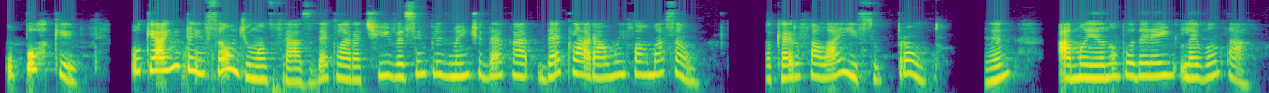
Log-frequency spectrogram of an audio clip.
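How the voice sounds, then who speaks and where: A woman's voice: fairly high pitch, vocal fry, darkish tone. A woman teaching a grammar lesson, patiently checking in with her listeners and acting out the example sentences. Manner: slow, patient, checks in with "né?" and "certo?"; acts out example sentences with raised, stretched intonation. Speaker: Portuguese teacher. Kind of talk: recorded online grammar lesson.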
